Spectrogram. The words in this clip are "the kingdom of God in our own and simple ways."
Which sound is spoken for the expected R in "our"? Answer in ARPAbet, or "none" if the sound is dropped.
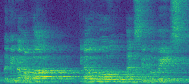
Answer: W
